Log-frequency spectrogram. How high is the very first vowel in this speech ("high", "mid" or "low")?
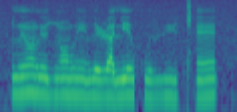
mid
